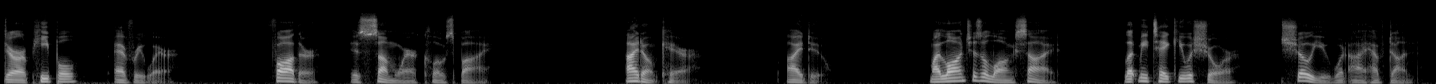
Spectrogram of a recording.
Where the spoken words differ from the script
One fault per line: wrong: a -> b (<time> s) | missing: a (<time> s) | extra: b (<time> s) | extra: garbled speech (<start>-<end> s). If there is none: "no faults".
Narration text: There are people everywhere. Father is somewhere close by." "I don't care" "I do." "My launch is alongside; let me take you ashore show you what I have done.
no faults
